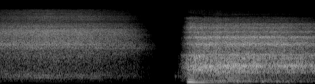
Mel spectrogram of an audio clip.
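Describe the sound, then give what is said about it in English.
Two long clearing breaths during a guided stress-relief breathing exercise: a soft airy hiss, a brief silent pause, then a second fuller breath with a faint voiced sigh in it. “Just take a couple clearing breaths in through your nose, out through your mouth.”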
